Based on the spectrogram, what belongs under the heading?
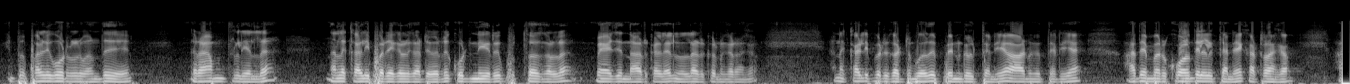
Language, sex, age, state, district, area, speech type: Tamil, male, 60+, Tamil Nadu, Erode, rural, spontaneous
